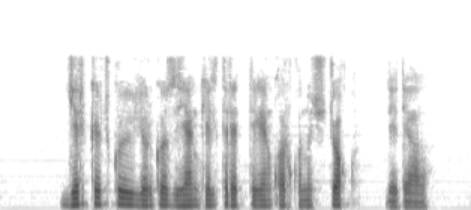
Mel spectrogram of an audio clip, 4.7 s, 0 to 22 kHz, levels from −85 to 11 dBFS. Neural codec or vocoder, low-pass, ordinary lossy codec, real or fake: none; 7.2 kHz; MP3, 64 kbps; real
